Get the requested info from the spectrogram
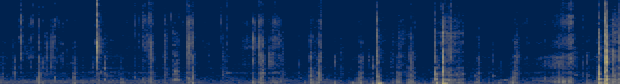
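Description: Close-up chewing of broccoli with the mouth closed: soft wet crunching and smacking with scattered small clicks. A few sharper knocks come through, the loudest near the end.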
